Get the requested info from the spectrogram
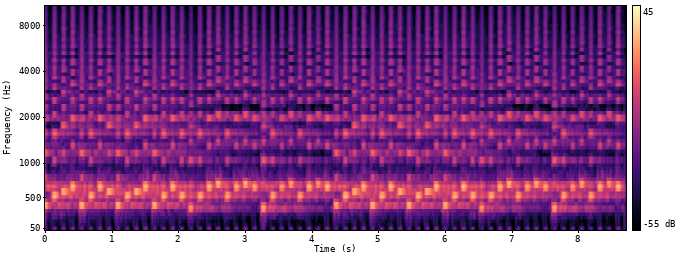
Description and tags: A member of the Alpha loopset, consisting of a set of complementary synth loops. It is:
* In the key of C major, following the chord progression C-F-C-F.
110bpm, synth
